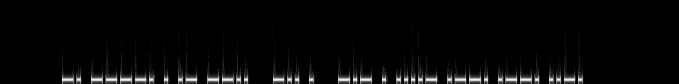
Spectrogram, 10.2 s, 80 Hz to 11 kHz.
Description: Morse code, heard as a keyed tone, about 22 wpm, 700 Hz. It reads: N9EAZ DE KE4PPF
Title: USA Callsign DE Callsign 22wpm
